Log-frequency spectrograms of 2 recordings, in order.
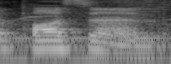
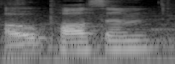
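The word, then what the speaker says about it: opossum: And oh, another water pawsome. Is that a water o possum? Is that how you say it? Yeah, it's got an O in front. I think the ears are like comically large.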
